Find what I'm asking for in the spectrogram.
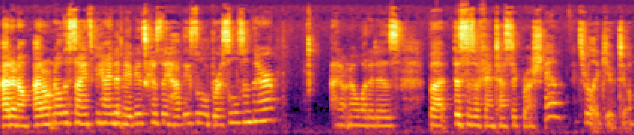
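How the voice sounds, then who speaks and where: Here a woman talks at a very fast pace in an animated tone. Her pitch is medium and varies in an ordinary way. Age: 30s. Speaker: product review vlogger. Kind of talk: product review.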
